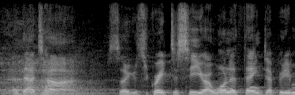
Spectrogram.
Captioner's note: laughter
